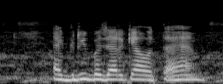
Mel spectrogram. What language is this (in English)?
Hindi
